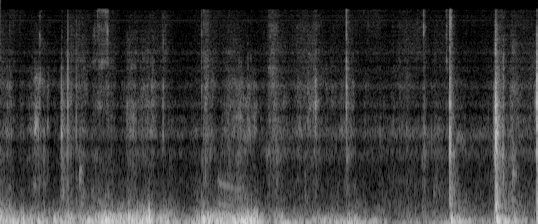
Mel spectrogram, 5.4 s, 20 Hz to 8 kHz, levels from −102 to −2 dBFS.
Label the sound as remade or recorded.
remade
